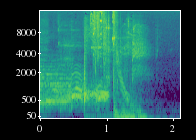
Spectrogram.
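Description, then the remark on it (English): A glass of wine is shaken in a woman's hand, giving a couple of sharp clinking rattles over a soft tonal hum, then fading to quiet. “Shaking the glass that is in her hand, trying to make the wine taste better.”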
